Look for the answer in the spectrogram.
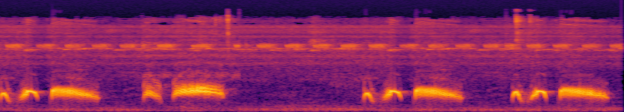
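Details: Spotted dove, known locally as cu gáy or cu đất, cooing in the 'đồng gù + thúc' style to excite captive birds. Four phrases of two or three brief hoots ending in a drawn-out falling coo, backed by a pulsing insect-like hum.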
